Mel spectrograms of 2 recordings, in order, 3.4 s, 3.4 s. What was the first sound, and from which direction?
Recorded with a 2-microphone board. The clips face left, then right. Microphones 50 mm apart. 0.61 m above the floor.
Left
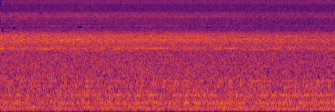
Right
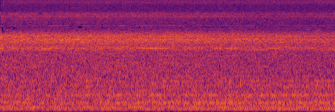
Only background noise.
